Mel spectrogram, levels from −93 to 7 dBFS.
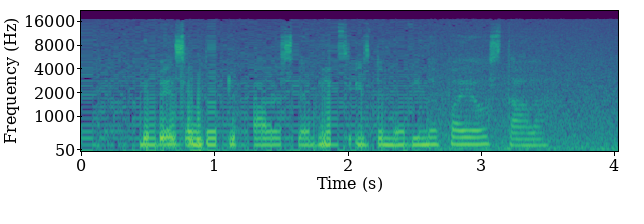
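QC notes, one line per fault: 0.01–2.61 s, robotic sound from repeated short buffers: the speech turns into a rigid metallic buzz fixed at 188 Hz, likely because audio arrived too late and about 5.3 ms blocks were looped over most of this stretch; room noise sits about 14 dB under.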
